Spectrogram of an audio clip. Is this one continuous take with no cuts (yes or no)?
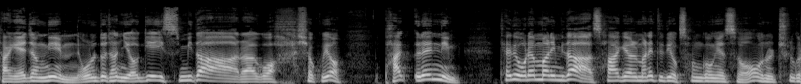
no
